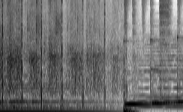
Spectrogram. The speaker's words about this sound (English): so, thank you all so much for coming, and please give our wonderful speakers another round of applause.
